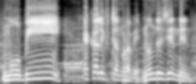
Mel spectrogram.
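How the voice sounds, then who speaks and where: A man teaching Quran reading, spelling each word letter by letter and then reciting it slowly and drawn out. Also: sits high, expressive, rough recording.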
